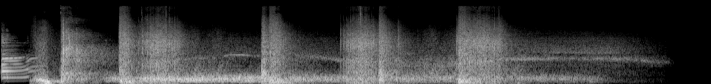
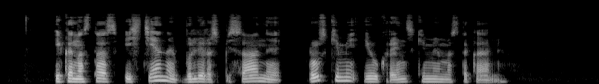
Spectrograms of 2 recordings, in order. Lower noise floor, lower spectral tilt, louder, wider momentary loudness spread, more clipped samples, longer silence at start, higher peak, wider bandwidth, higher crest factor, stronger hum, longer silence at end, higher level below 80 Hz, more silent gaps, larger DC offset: second, -45 dBFS vs -71 dBFS; about the same, -6 dB/octave vs -5.5 dB/octave; first, -17 LUFS vs -22 LUFS; first, 16 LU vs 9 LU; neither; second, 0 s vs 0.55 s; about the same, 0 dBFS vs -2 dBFS; first, 16.5 kHz vs 11.5 kHz; second, 16 dB vs 22 dB; neither; second, 0.65 s vs 0.95 s; first, -32 dBFS vs -62 dBFS; neither; neither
